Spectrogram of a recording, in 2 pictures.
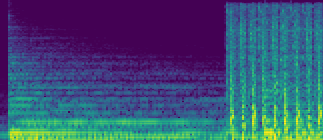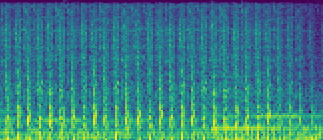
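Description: Rapid machine-gun fire from a Terminator Salvation arcade shooting cabinet, about ten shots a second, starting a couple of seconds in and cutting off abruptly near the end. Under it, a steady hum of arcade machines and game music.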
